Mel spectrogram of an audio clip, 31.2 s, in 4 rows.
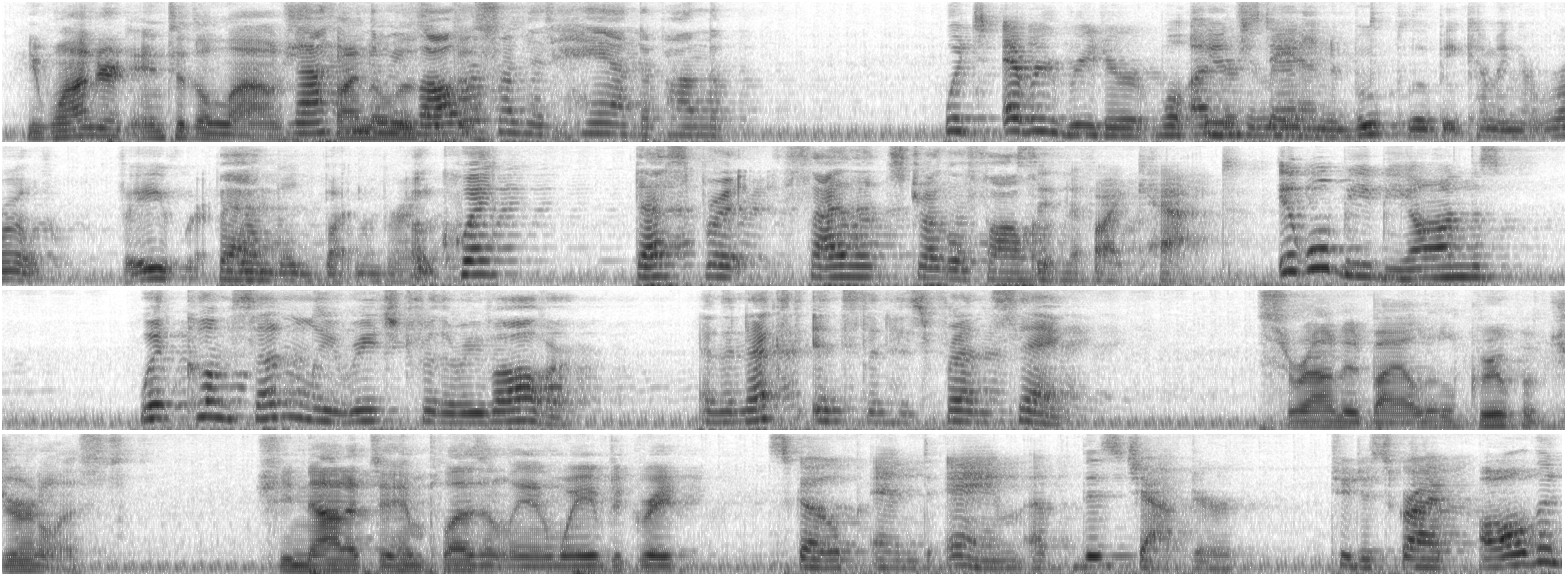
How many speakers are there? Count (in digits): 4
